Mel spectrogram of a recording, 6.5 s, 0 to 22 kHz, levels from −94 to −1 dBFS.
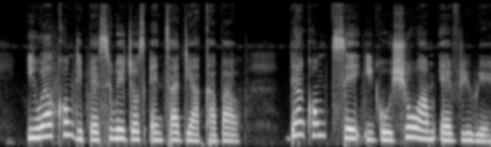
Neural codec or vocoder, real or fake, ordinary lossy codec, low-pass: none; real; none; 19.8 kHz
